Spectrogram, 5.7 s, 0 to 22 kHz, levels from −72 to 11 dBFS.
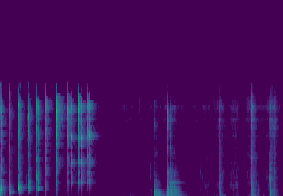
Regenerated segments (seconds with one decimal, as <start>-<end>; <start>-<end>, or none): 2.2-5.7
